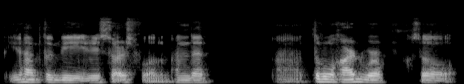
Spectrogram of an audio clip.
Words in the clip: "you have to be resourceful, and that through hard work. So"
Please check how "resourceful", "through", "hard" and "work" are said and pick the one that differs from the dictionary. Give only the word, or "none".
through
